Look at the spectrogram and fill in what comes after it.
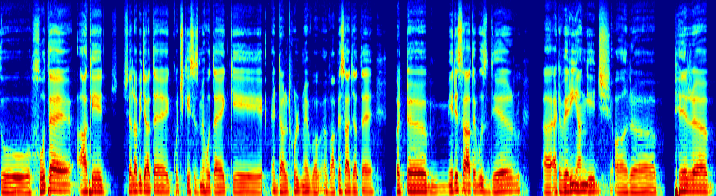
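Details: Adult male with stuttering (stammer), reportedly worse when he is conscious of it.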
